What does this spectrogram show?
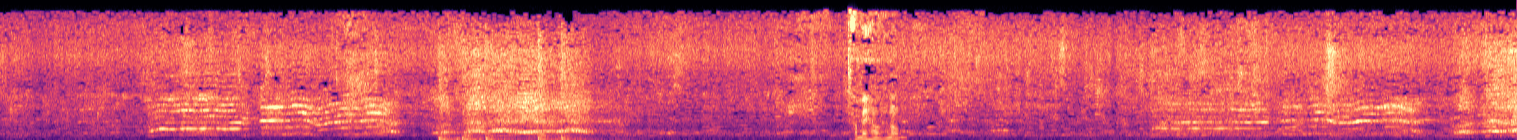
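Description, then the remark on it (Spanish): A small group of Vélez football fans cheering and chanting in the stands, a dense steady roar with rising whoops and shouts, while a voice speaks briefly over it. “Bueno, aquí hay que decir que estamos sentados también junto a la afición de Vélez, y vamos a escuchar muchos aficionados de este equipo, porque los tenemos aquí justamente al lado.”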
